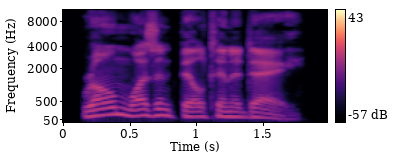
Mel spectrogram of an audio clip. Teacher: Rome wasn't built in a day stress on Rome built day intonation The Voice slightly Rises on built and falls on day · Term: stress patterns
